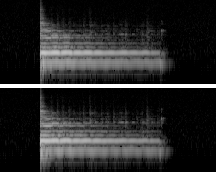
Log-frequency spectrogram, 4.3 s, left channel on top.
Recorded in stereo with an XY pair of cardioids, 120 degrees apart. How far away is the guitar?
About 2.5 m.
